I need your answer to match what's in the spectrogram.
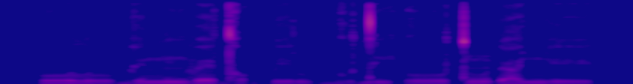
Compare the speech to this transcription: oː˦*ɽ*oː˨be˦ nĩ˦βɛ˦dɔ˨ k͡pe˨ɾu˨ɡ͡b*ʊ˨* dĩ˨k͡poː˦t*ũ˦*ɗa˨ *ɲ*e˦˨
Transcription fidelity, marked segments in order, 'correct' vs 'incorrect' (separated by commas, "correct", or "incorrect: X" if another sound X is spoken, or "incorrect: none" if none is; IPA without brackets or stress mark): incorrect: l, incorrect: u˨, correct, correct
